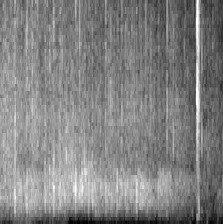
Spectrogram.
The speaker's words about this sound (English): You can clap here. You're allowed.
